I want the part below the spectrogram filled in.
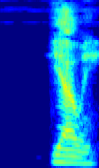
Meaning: An ape-like monster or animal said to exist in parts of eastern Australia
- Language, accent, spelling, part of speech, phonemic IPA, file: English, Australia, yowie, noun, /ˈjaʊwi/, En-au-yowie.ogg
